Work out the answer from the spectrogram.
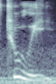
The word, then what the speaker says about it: Tooele: you're from Washington because it's not spelled at all like you would think right is and I'm guessing Tooele and here in Utah's oh my goodness like I could not spell that thing at first I was like what it's tule but back to the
